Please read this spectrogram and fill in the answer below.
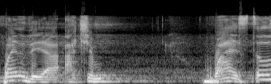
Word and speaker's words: Akyem: Why do we call them Akims when they are Akyem? Why still spell it Kibi when it is Kyebi?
